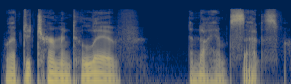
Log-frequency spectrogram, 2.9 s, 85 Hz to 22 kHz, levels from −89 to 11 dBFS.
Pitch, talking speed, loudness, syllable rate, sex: 80 Hz, 185 wpm, -23 LUFS, 5.9 syllables/s, male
